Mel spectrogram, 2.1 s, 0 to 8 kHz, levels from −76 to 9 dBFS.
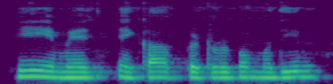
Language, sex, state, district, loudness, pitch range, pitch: Marathi, male, Maharashtra, Chandrapur, -19 LUFS, 155-165 Hz, 160 Hz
